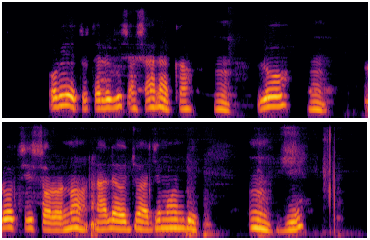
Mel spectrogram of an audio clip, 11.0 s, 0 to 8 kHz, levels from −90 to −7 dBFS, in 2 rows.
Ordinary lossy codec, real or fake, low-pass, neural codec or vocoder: Opus, 32 kbps; real; 7.2 kHz; none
